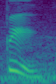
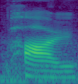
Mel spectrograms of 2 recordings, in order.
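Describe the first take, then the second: First: It is pronounced the Greek way. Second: It is pronounced the English way. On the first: The speaker calls it right. "how we actually pronounce the Greek math symbols in Greek" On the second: The speaker calls it wrong. "this is not pi"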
